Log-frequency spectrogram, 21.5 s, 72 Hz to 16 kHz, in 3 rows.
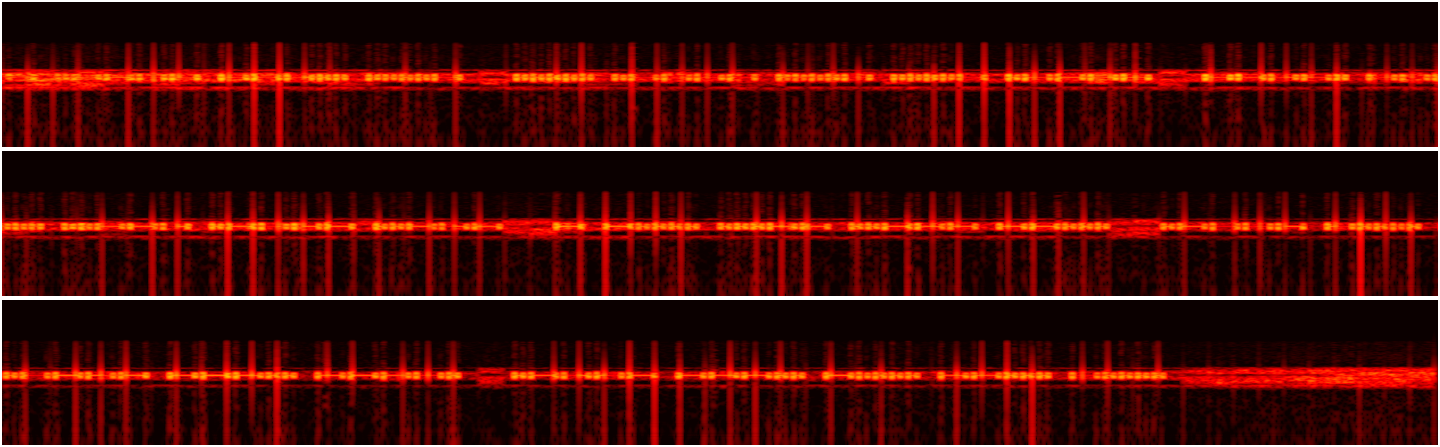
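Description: Morse code from a Russian agent shortwave transmitter, heard on a radio receiver: a single tone near 1 kHz keyed on and off in fast, unbroken dots and dashes through a narrow filter, with faint clicks.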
